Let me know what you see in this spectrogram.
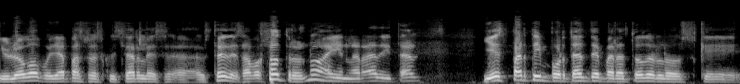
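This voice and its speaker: Against a quiet background, a man with a fairly high voice speaks at a moderate pace with lively intonation. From Basque Country, Lemoa (Biscay). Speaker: radio station owner, football club owner. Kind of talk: phone interview.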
